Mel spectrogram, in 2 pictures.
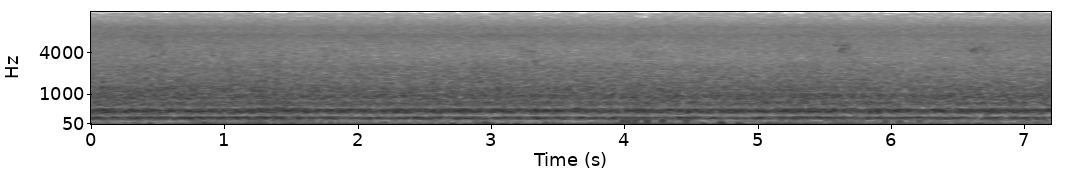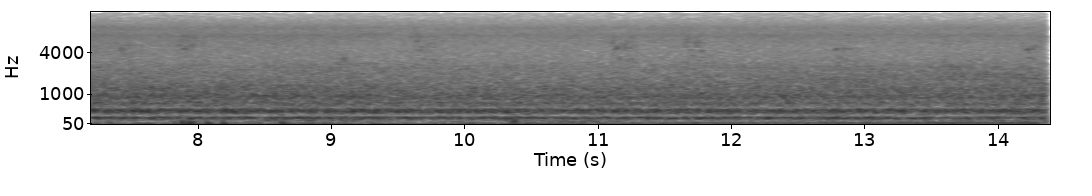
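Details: Massive wild honeybee swarm on the wing during capture using lemon balm; thick, unbroken buzzing hum of countless bees, steady in pitch, with faint higher chirps of a small bird scattered over it.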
